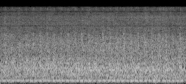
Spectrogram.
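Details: Toyota Corolla GLI 4A-FE with severe idle problem: steady low idle hum with uneven shaking undertone and faint knocking; rough idle, cause not yet pinned down.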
